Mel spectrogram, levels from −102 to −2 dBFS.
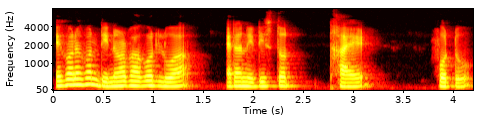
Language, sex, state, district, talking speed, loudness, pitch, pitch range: Assamese, male, Assam, Sonitpur, 145 wpm, -19 LUFS, 160 Hz, 150-170 Hz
